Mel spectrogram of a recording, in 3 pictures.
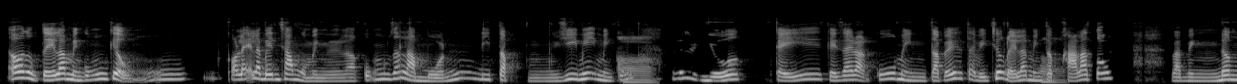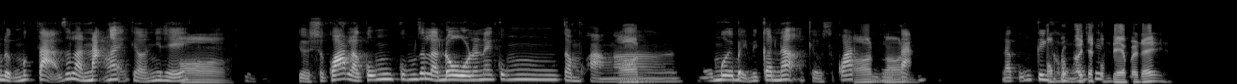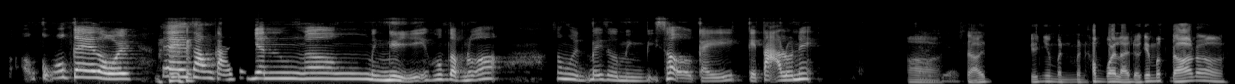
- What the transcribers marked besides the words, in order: "cũng" said as "ữm"; other noise; tapping; distorted speech; unintelligible speech; in English: "squat"; in English: "squat"; other background noise; static; laugh; unintelligible speech
- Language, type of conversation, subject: Vietnamese, unstructured, Bạn sẽ thuyết phục ai đó bắt đầu tập thể dục bằng cách nào?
